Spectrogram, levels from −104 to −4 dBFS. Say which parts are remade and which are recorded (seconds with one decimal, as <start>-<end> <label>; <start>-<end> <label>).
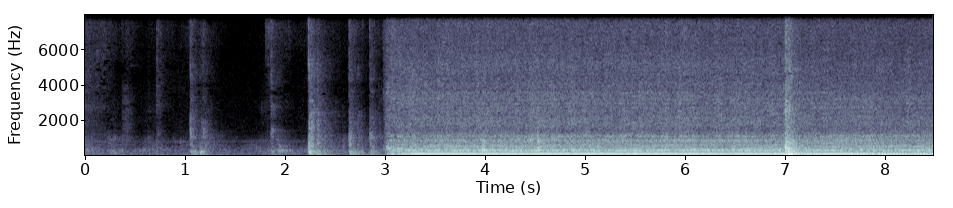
0.0-2.5 recorded; 2.5-3.5 remade; 3.5-7.4 recorded; 7.4-8.5 remade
